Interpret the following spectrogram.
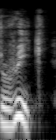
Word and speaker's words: Reek: Your reek, just reek. It rhymes with freak.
